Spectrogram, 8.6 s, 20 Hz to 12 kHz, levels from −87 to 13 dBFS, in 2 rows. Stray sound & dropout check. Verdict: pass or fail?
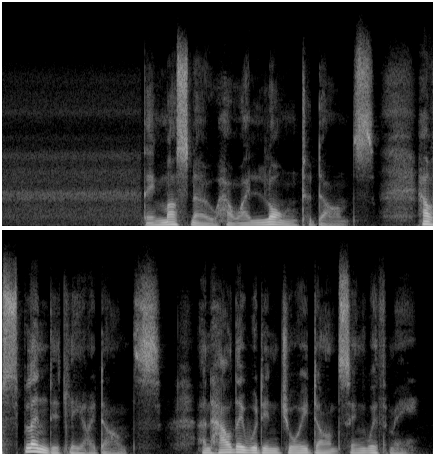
pass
